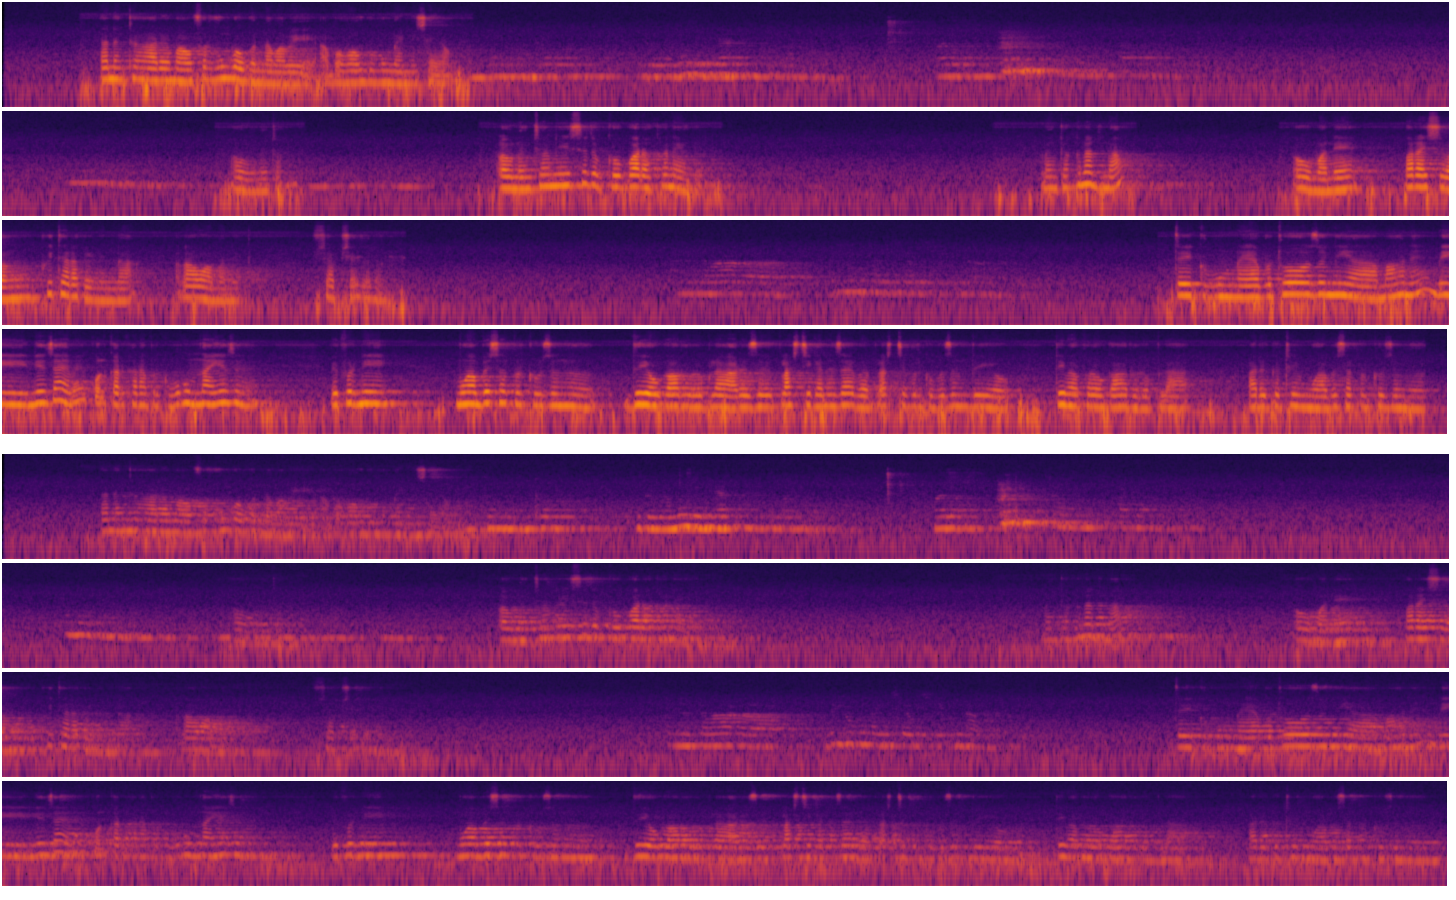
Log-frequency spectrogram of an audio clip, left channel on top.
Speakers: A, on the left (about 55°); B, on the right (about 30°).
A: दा नोंथाङा आरो माबाफोर बुंबावगोन नामा बे आबहावा गुबुंनायनि सायाव
B: जोंनाथ' गैयामोन गैनाया होमबाबो मा होनो जों आबहावा माने बुंनांगोन आरोना नोंथां बिदिनो
A: औ
B: बिफां
A: नोंथां
B: लाइफां गायनानै उम
A: औ नोंथांनि
B: बिदिनो दारिमिन
A: सोदोबखौ बारा खोनायाखै।
B: औ।
A: नोंथां खोनादों ना
B: खोनाबायना नोंथां?
A: औ माने बारा एसेबां फैथाराखै नोंना। रावा
B: अ
A: माने फिसा फिसा जादों।
B: नोंथाङा ओ दै गुबुंनायनि सायाव एसे बुंनो हागोन नामा?
A: दै गुबुंनायाबोथ' जोंनिया मा होनो बेनो जाहैबाय कलकारखानाफोर खौबो हमनो हायो
B: अ
A: जोङो बेफोरनि
B: अ नोंथां
A: मुवा बेसादफोरखौ जोङो दैयाव गारहरोब्ला आरो जेरै प्लास्टिकानो जाबाय प्लास्टिकफोरखौबो जों दैयाव
B: अ
A: दैमाफोराव गारहरोब्ला आरो गोथै मुवा बेसादफोरखौ जोङो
